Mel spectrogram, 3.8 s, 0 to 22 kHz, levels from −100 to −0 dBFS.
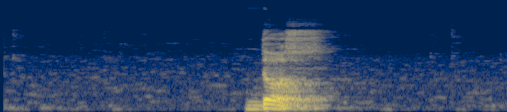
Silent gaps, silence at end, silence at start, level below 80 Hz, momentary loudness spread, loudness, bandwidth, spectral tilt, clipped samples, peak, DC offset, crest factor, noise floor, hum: none; 1.35 s; 1.85 s; -62 dBFS; 22 LU; -17 LUFS; 7.6 kHz; -6.5 dB/octave; under 0.1%; -2 dBFS; under 0.1%; 22 dB; -63 dBFS; none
